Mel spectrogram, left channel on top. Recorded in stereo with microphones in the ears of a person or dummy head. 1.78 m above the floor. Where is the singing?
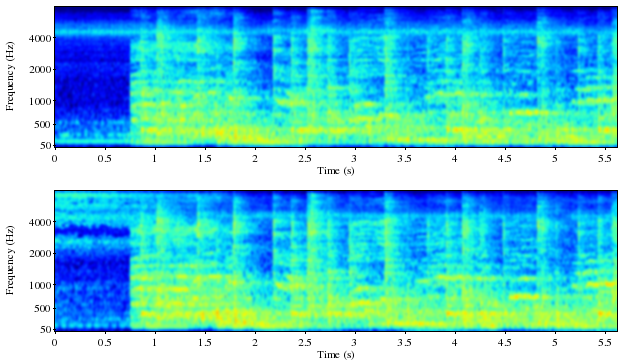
Centre (ahead or behind), 0.9 m.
